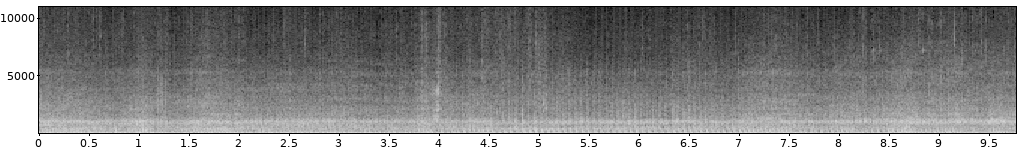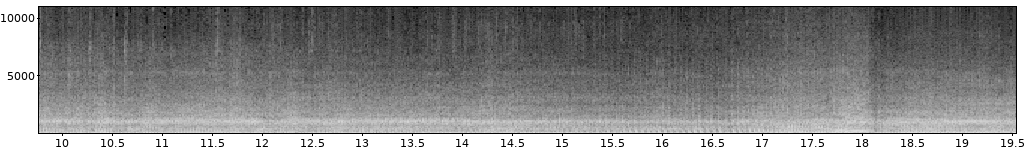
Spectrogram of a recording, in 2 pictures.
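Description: Honda CRF450RL dirt bike's 450 cc single-cylinder four-stroke engine running steadily as the bike rides along a trail, heard from a camera mounted on the bike. A couple of sharp knocks cut through, about four seconds in and near the end.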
